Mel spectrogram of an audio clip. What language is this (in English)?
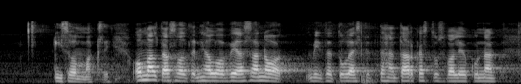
Finnish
